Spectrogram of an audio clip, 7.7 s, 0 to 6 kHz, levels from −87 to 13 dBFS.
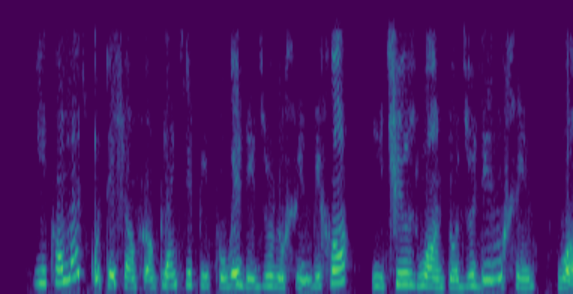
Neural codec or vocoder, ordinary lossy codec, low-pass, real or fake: codec, 16 kHz, 4.8 kbps, FACodec; none; 5.4 kHz; fake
